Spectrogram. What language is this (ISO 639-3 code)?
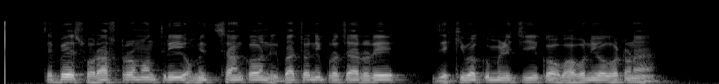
ori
